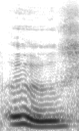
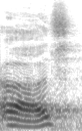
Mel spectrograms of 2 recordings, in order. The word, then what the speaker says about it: Uz: So in the land of Uz, how do you say it? Or Uz. Either one, lived a man whose name was Job.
